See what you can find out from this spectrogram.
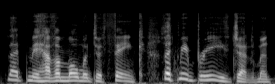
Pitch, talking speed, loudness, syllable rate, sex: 165 Hz, 240 wpm, -21 LUFS, 6.3 syllables/s, male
